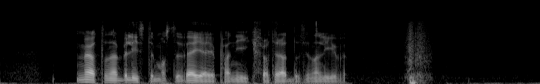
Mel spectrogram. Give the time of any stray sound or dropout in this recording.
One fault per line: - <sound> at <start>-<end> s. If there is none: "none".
- whoosh at 4.0-4.3 s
